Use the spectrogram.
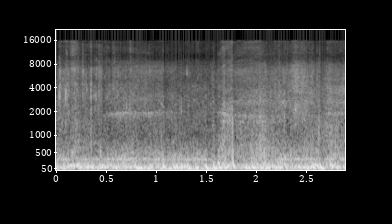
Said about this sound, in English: Some boats just went by me.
